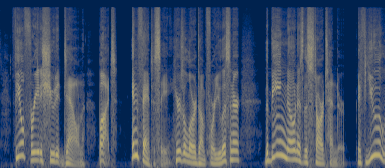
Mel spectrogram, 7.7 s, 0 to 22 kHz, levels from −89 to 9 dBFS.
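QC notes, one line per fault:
Throughout: crude rate conversion. The speech appears to have been resampled by nearest-sample picking, with no interpolation or anti-aliasing filter, which fits a move from 44.1 kHz to 48 kHz. Some samples are simply repeated on a regular cycle set by the two rates, and the resulting timing error produces spurious tones with no harmonic relation to the voice. These sit roughly 20 dB below the speech and are heard as a gritty, inharmonic fizz that rides on louder and brighter syllables.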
